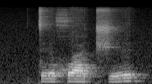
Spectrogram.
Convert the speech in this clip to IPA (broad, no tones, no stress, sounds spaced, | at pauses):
t ɪ χʷ a t͡ʃ ɪ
